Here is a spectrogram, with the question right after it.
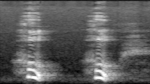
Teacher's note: it's pronounced in the back of your throat.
